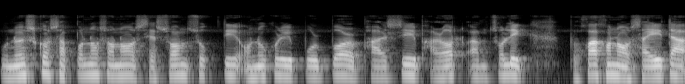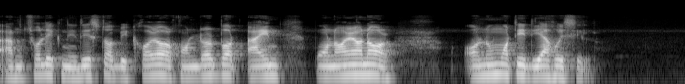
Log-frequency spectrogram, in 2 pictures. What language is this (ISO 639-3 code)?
asm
